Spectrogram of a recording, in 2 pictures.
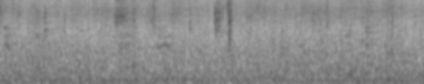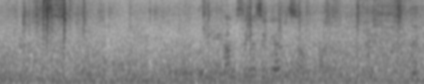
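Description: A steady low rumble with indistinct voices of a group of people and a few faint scattered clicks.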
